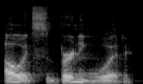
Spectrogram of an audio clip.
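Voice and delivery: normal talking voice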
